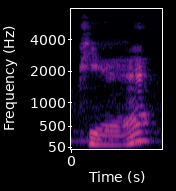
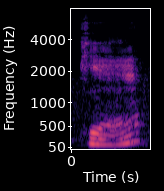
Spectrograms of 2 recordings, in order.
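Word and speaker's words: 丿: The pronunciation is pie, pie. Tone number 3.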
